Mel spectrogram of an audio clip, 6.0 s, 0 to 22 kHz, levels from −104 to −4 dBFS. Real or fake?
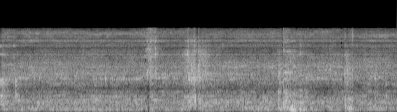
fake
